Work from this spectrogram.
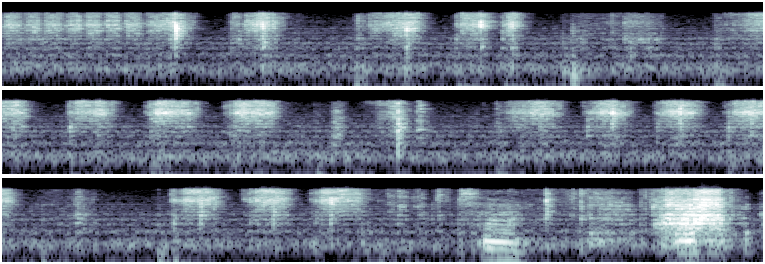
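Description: Sandpaper rasps on a balsa wood tail fin for a Micro Gentle Lady model glider, in quick, irregular strokes close up on a bench, each a dry scratchy burst; someone says a word near the end.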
